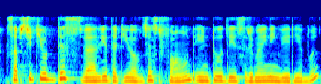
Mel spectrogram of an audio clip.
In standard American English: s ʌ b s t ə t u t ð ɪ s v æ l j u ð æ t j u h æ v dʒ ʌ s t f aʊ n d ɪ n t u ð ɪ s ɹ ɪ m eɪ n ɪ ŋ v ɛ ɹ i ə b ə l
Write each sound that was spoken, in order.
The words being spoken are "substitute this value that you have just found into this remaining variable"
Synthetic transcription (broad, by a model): s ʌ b s t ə t u t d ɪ s v æ l j u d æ t j u h æ v dʒ ʌ s t f aʊ n d ɪ n t u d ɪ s ɹ ɪ m eɪ n ɪ ŋ v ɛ ɹ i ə b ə l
